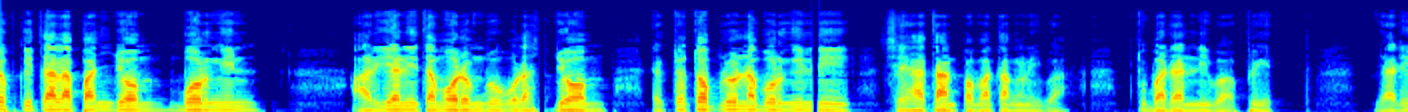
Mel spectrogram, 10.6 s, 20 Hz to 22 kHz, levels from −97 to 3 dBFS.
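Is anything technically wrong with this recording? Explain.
Yes, the speech has two faults. Throughout, the treble sounds gritty and metallic, with nothing above about 14.8 kHz, and it is likely HE-AAC compression at a low bitrate, perhaps around 20 kbps. The upper band is rebuilt from copied lower bands rather than coded, so sibilants turn lispy instead of simply dulling as a plain low-pass would.

A gap between chunks, about 48 ms of silence, occurs at 1.99, 4.04, 6.09, 8.14 and 10.19 s, after each 2 s chunk. The silence is inserted at the joins rather than replacing sound, so the speech pauses and then resumes intact. A dropout would instead delete the audio.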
